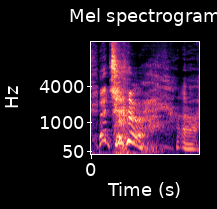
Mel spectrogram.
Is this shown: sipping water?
no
